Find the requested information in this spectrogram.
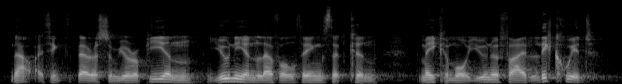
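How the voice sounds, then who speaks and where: A man with an English accent in a very clean recording with a silent background. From England. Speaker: panelist. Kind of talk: panel discussion.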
